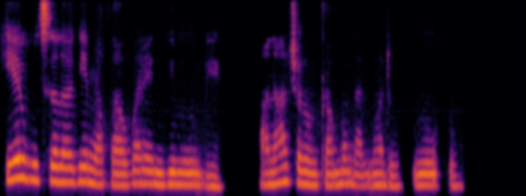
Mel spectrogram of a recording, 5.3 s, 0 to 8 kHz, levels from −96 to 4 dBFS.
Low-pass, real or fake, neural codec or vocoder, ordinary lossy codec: none; fake; codec, 16 kHz, 1 kbps, X-Codec, HuBERT features, trained on LibriSpeech; none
